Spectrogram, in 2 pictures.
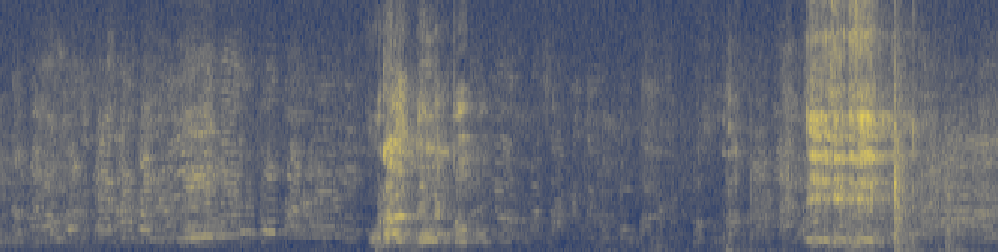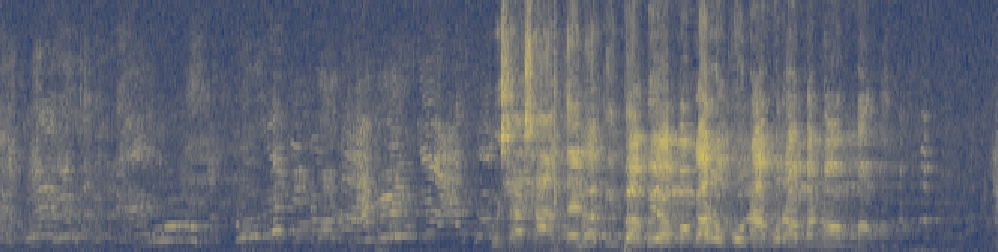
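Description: A second young man answers through a microphone.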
